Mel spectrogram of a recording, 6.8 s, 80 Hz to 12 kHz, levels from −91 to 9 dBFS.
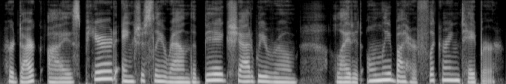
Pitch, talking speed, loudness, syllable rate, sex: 195 Hz, 140 wpm, -17 LUFS, 4.6 syllables/s, female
